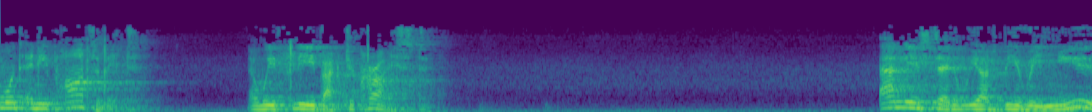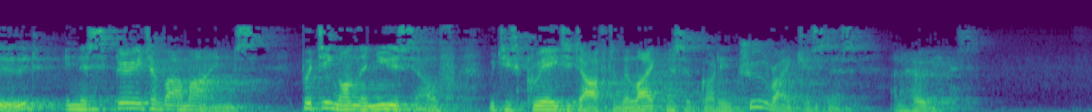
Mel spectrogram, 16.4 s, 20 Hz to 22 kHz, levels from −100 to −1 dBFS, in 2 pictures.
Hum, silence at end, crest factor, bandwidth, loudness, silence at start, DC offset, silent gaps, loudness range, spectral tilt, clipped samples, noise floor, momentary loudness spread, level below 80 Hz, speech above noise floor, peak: none; 0.9 s; 18 dB; 8.4 kHz; -25 LUFS; 0 s; under 0.1%; none; 8 LU; -5.5 dB/octave; under 0.1%; -61 dBFS; 14 LU; -52 dBFS; 37 dB; -8 dBFS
